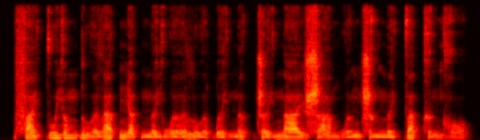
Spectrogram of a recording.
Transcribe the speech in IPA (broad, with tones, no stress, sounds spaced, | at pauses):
f a˨˩ j t̪ u˧ j ə˧ m ɗ u˨˩ ə̯ l a˦˥ t̚ ɲ a˨˩ t̚ n ə˨˩˨ j w əː˨˩˦ l u˨˩ ə̯ ɓ ə˨˩ j n əː˦˥ k̚ ʂ ə˨˩˦ j n aː˧ j ʂ aː˨˩ m w ə˧ ŋ ʂ ə˧ ŋ n ə˧˥ j t̪ a˦˥ t̚ x ə˨˩ ŋ ɣ ɔ˨˩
